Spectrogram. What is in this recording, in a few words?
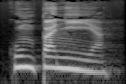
"cumpagnia", dialettu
